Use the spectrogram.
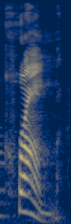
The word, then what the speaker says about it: crumb: in man and map if you have an M followed by a b the B is often silent like in comb thumb or crumb however if you take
